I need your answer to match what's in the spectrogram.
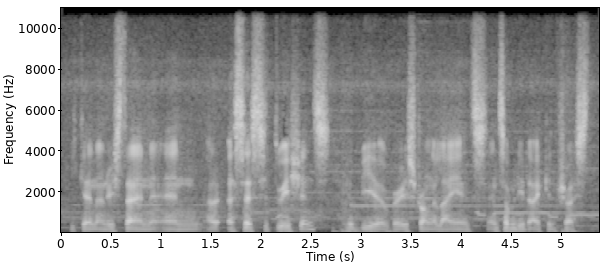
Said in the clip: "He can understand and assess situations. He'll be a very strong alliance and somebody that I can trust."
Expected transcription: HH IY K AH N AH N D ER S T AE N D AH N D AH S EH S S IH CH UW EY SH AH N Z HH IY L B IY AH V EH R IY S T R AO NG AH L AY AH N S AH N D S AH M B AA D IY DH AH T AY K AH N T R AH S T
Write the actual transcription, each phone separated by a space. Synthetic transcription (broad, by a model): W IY K AH N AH N D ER S T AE N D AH N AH S EH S S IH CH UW EY SH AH N S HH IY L B IY AH V EH R IY S T R AO NG AH L AY AH N S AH N S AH M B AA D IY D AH T AY K AH N T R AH S T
